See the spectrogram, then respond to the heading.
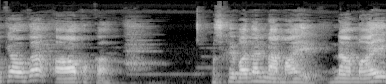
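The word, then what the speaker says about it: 名前: उसके बाद नामाए, नामाए को उर्दू में कहते हैं नाम और इंग्लिश में कहते हैं नेम। तो नाम जो है इसको जापानी ज़ुबान में नामाए कहते हैं।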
